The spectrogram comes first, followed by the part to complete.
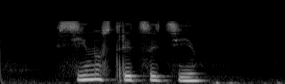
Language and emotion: Russian, neutral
